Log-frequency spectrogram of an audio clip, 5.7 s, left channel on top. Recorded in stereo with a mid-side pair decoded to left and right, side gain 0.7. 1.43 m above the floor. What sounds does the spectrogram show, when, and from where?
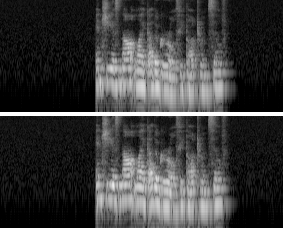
1.9 s a woman speaking: 10° left, 1.0 m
